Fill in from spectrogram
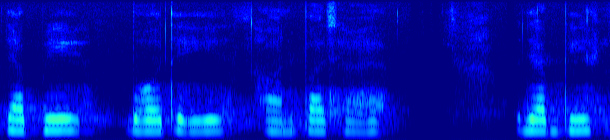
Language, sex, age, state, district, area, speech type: Punjabi, female, 18-30, Punjab, Fatehgarh Sahib, rural, spontaneous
